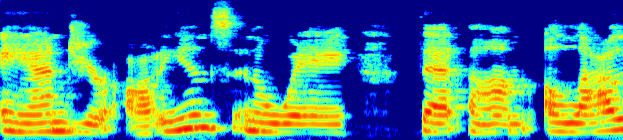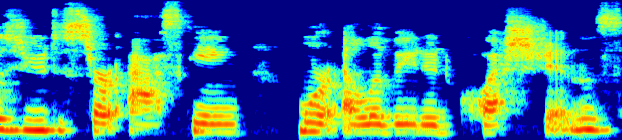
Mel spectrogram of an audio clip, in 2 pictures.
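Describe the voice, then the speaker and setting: Here is a plain, everyday voice: a woman with an American accent speaking at a moderate pace and medium pitch with ordinary pitch variation. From rural US Midwest. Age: 30s. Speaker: business advisor. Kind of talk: casual interview.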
